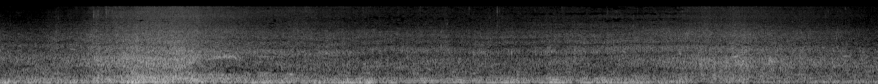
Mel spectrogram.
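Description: Small waves breaking and washing up the sand, loudest about a second in, with wind on the microphone. A jet ski's engine hums offshore underneath.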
